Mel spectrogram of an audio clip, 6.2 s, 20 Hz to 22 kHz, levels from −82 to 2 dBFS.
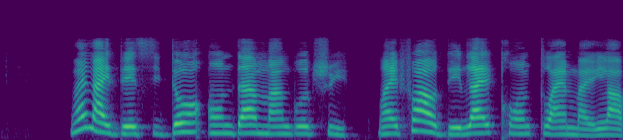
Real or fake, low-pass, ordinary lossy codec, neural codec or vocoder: fake; 7.2 kHz; none; codec, 16 kHz, 1 kbps, FunCodec, trained on Chinese and English, 50 frames a second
